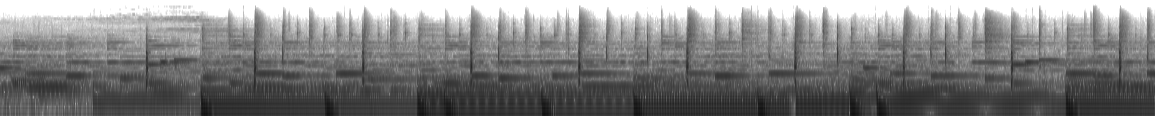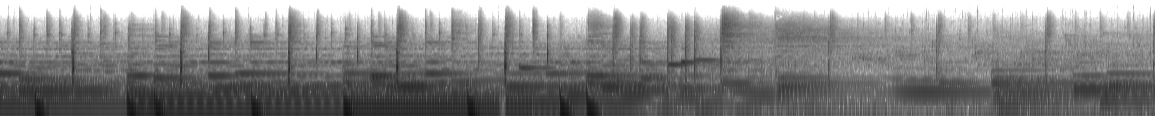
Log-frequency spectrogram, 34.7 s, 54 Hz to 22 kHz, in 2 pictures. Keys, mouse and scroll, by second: 0.0-1.3 right drag, 1.3 click, 1.6-2.8 middle drag, 2.8 scroll down 3, 3.4-4.9 middle drag, 4.9 click, 7.9 click, 13.8 ctrl+a, 13.9 click, 14.6 Tab, 16.4 ctrl+b, 27.7 click, 28.1 Tab, 28.5 click, 31.5-32.9 drag, 33.5 click.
